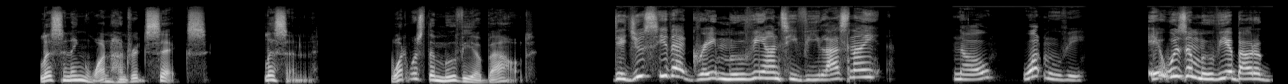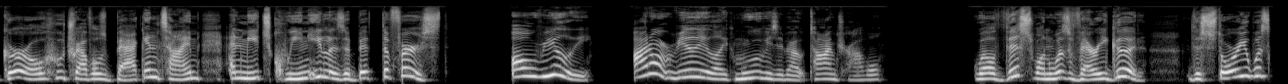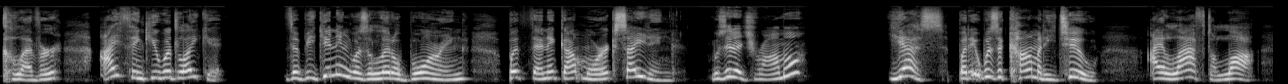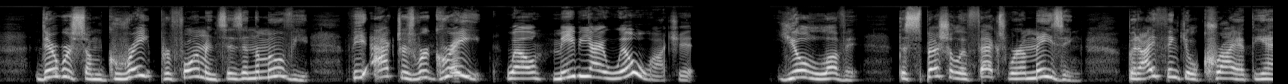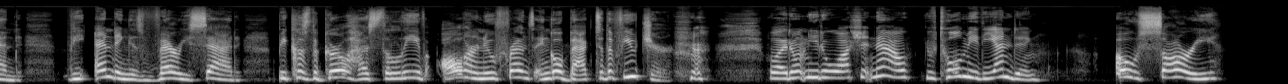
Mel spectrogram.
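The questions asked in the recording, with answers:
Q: What was the movie about?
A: A girl who travels back in time and meets Queen Elizabeth I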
